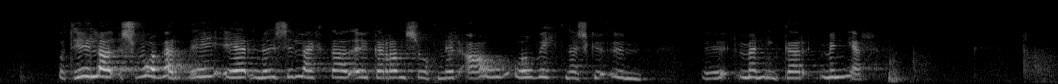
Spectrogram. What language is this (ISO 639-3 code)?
isl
